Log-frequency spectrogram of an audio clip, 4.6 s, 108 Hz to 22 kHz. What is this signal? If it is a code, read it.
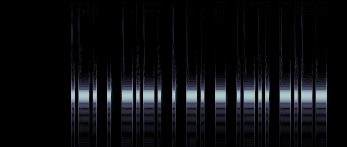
Morse code, heard as a keyed tone, about 25 wpm, 700 Hz. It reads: RECENTLY
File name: Eight Letter Words - 25wpm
